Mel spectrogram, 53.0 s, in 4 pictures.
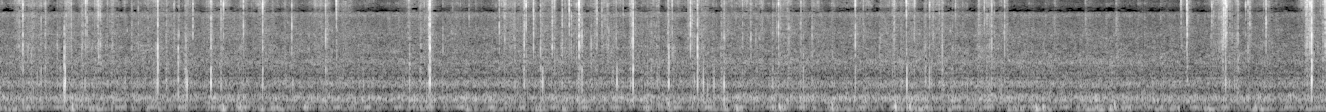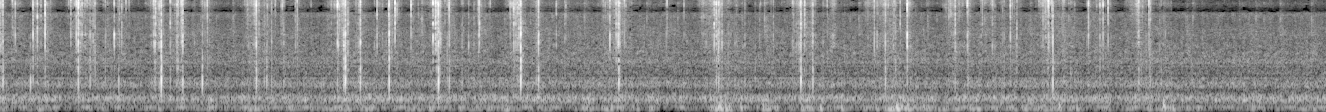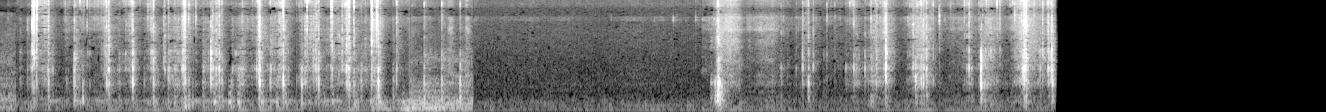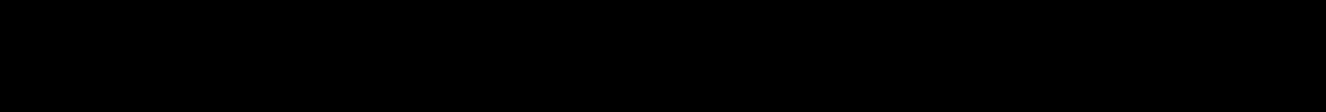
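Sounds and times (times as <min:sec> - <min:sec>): paper and tape crinkling: 0:00.0 - 0:10.1, 0:11.8 - 0:25.0, 0:26.7 - 0:31.3, 0:33.5 - 0:37.1
steady low hum: 0:00.0 - 0:37.1.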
